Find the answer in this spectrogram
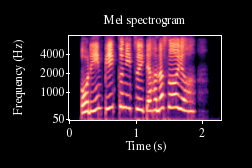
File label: women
